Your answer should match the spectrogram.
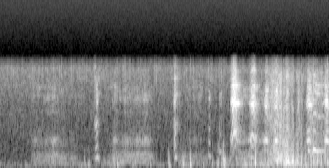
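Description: Jealous dog growling and grumbling in a 'talking' way, low and quiet at first, then louder and higher toward the end.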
